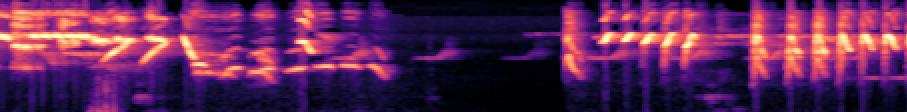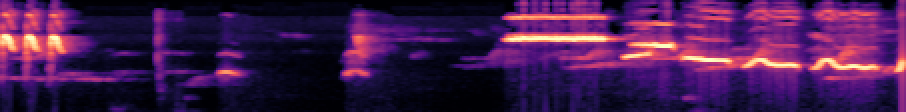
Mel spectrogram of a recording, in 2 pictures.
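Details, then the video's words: Sunda robin, spotted form, very vocal, used as a lure recording to draw replies from other birds: fast varied high whistles, trills and rising and falling slurs, with a rapid run of clicking notes near the middle and short silent gaps. "PANCINGAN TLEDEKAN GUNUNG TROTOL SUPER GACOR, burung manapun pasti nyaut"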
